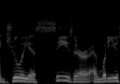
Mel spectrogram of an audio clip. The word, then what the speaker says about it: Caesar: No, I said Guio Julio Geyser. Okay. And is that correct, Luke? For a classical Latin pronunciation, I think that's very good.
